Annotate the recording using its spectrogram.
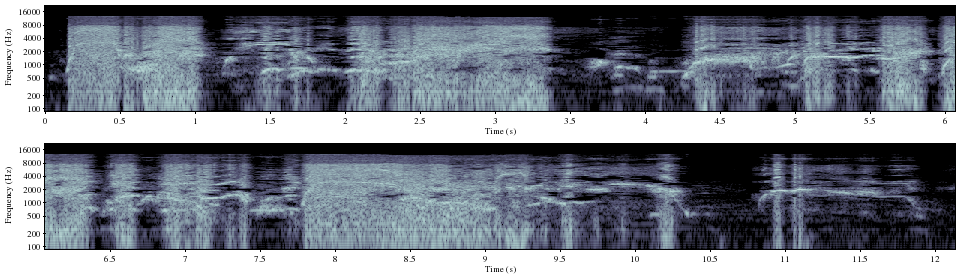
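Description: Young people screaming in disgust at a gross-out video, loud and near clipping, in several long bursts with short breaks, trailing off into quieter cries near the end.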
